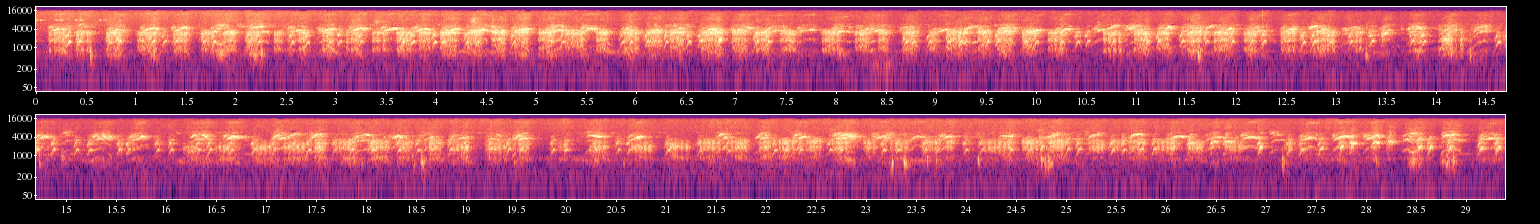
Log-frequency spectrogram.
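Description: Small birds chirping and calling without a break, many short quick notes overlapping.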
